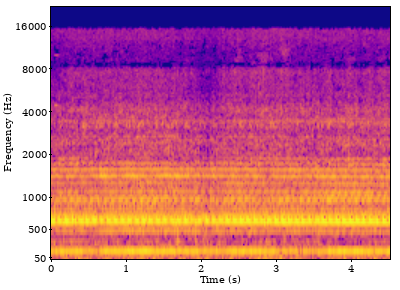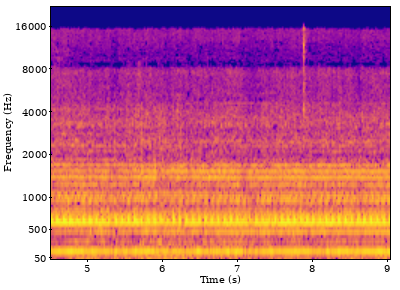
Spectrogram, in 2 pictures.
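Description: Open-cockpit race car's engine running hard at steady revs, its pitch holding level, with wind rumble on the microphone.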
